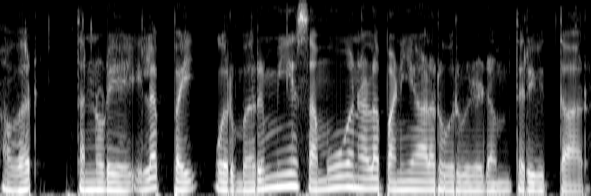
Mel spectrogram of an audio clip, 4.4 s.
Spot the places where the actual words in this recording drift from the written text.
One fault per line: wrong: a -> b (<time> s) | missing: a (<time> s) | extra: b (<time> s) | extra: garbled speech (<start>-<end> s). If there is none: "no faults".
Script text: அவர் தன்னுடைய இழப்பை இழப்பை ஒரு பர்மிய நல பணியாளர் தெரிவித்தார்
missing: இழப்பை (1.5 s)
extra: சமூக (2.2 s)
extra: ஒருவரிடம் (3.3 s)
